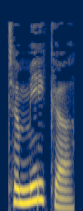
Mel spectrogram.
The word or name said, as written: tamika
